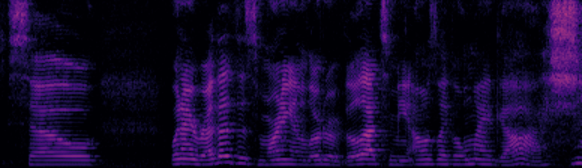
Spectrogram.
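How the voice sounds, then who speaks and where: Bright-voiced young woman in earnest chat. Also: medium pitch, little pitch movement, fairly quick. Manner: earnest, chatty, acts out quoted voices. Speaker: faith vlogger. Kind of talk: casual devotional talk to camera.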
